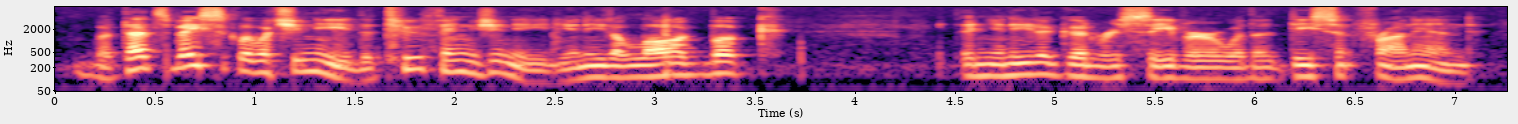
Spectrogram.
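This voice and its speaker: This American radio hobbyist, vlogging, rambles through a casual explanation without a script, keeping things conversational. He speaks at medium pitch, with slight hiss or hum in the recording.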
